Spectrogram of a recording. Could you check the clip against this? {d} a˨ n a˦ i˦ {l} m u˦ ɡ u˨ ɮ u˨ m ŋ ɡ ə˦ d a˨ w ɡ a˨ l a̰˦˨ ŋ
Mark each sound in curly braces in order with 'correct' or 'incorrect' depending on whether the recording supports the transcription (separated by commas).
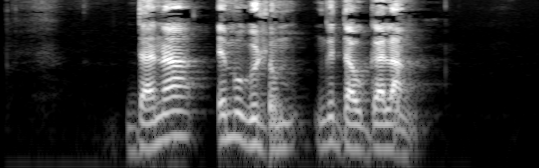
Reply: correct, incorrect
